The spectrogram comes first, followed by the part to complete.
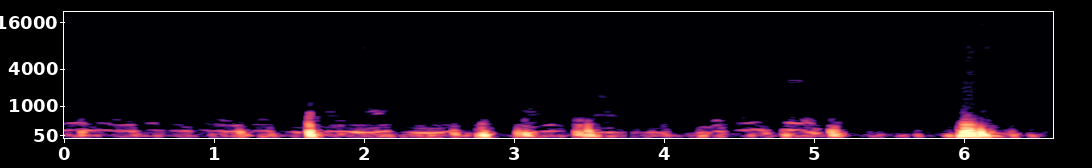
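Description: A man's voice talking, heavily muffled and choppy, with only the low part of the voice coming through and a few sharp pops.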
